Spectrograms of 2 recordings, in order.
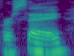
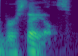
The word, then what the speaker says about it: Versailles: In France, it's pronounced Versailles. In Kentucky, they pronounce it Versailles. Versailles, yes. Perfect. Versailles in French. Yeah. Kentucky is Versailles.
